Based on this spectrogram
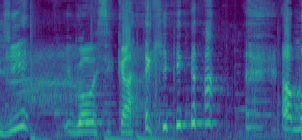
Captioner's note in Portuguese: risos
